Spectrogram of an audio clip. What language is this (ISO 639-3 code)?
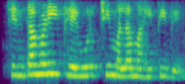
mar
